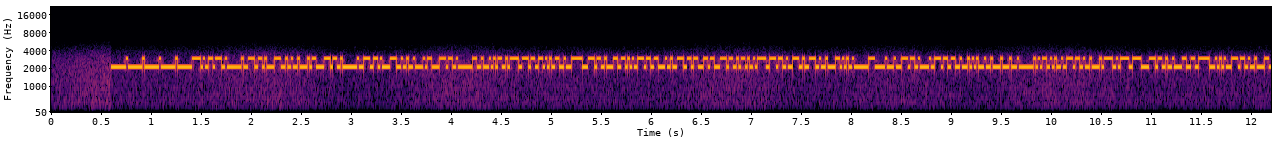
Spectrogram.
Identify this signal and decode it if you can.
RTTY (45.45 baud, 850 Hz shift), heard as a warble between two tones, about 2550 Hz centre. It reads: AGN? AGN? PSE RPT UR CALL DE AA4MQ K PY1SF 339 856 …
